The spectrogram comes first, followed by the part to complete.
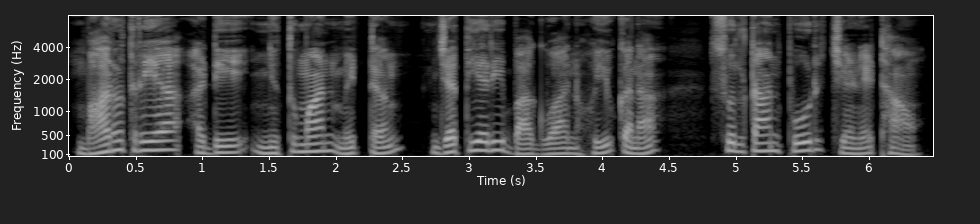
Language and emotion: Santali, neutral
